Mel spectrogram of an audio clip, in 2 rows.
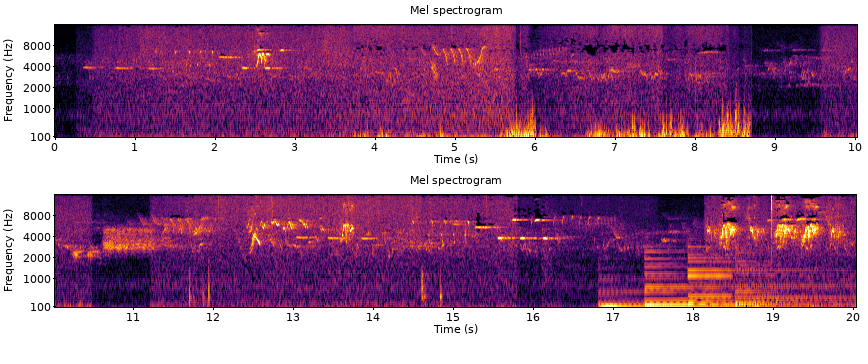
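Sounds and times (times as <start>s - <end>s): birds chirping: 11.2s - 20.0s
acoustic guitar music: 16.8s - 20.0s.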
